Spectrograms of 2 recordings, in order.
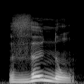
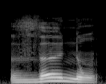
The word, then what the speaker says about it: venons: Nous venons. Okay? O-N-S, classical ending for nous, okay? Final S not pronounced, so O-N, on, venons, venons.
